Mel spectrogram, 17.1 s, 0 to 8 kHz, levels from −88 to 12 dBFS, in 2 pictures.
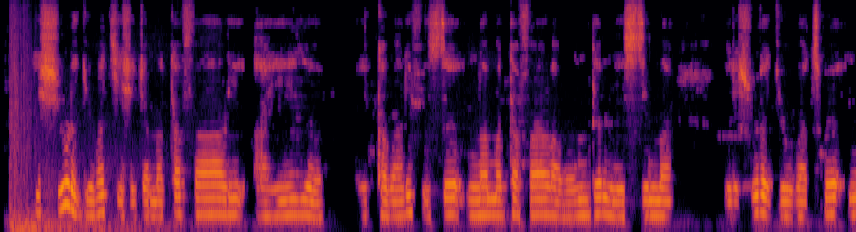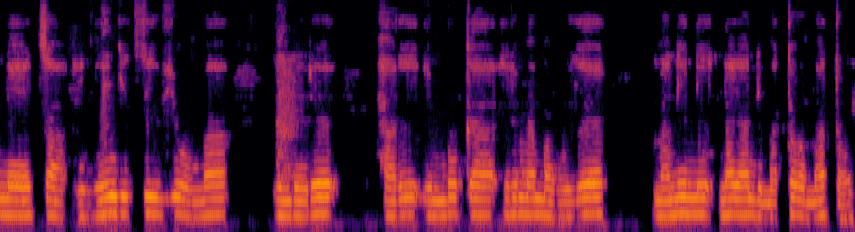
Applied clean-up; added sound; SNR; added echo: none; Explosion; 16 dB; none.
